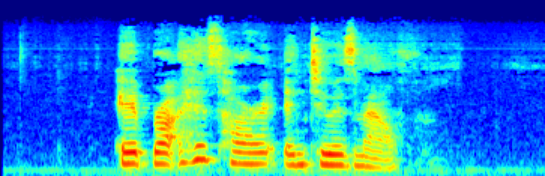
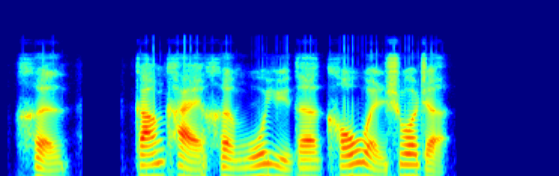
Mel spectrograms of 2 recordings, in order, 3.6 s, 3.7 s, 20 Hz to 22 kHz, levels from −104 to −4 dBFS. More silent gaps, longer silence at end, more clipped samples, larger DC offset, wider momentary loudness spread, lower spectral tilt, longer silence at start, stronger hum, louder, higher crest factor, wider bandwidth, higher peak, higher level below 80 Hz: second, none vs 0.55-0.81 s; first, 0.9 s vs 0.75 s; neither; second, under 0.1% vs 0.3%; about the same, 9 LU vs 9 LU; second, -3 dB/octave vs -4.5 dB/octave; first, 0.8 s vs 0.1 s; neither; first, -23 LUFS vs -26 LUFS; second, 16 dB vs 22 dB; first, 14.5 kHz vs 11 kHz; about the same, -8 dBFS vs -6 dBFS; about the same, -66 dBFS vs -62 dBFS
